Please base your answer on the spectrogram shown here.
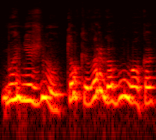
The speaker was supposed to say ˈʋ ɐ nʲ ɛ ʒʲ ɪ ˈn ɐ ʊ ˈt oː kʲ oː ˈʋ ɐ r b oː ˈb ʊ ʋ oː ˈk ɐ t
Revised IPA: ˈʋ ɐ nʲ ɛ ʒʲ ɪ ˈn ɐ ʊ ˈt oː kʲ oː ˈʋ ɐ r ɡ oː ˈb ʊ ʋ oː ˈk ɐ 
